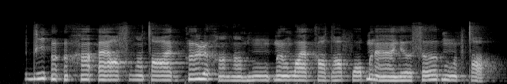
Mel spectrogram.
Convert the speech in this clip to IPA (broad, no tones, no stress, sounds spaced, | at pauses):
d i ʔ ə̃ ʔ ə̃ h ã ʔ æː sˤ ðˤ ə̃ tˤ æː ɡ k œ̃ ɭ ə h ã ðˤ æ̃ b ũː ɓ œ̃ lˠ æ k œ dˤ əː f ɔ ɓ ə̃ ɾ æ̃ː lʲ əː s əː ɠ ũː f tˤ o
